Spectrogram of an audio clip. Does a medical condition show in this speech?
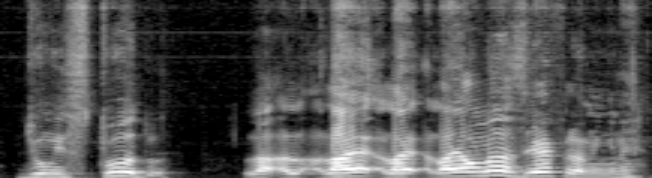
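Yes: cerebral palsy; age 27.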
